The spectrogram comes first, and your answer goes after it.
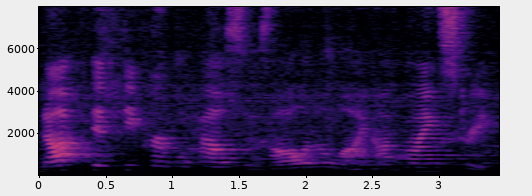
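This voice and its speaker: A woman voicing an earnest, fussy storybook house painter with emphatic, deliberate phrasing, in a children's read-aloud. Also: medium pitch, lively intonation, over music, lightly acted. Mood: dismayed. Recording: noisy, echoey home recording.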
